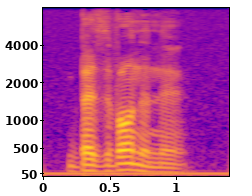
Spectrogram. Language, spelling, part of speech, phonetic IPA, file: Polish, bezwonny, adjective, [bɛzˈvɔ̃nːɨ], Pl-bezwonny.ogg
